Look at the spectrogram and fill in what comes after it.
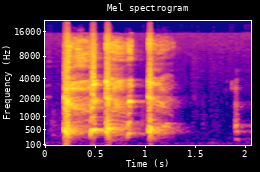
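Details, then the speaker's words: A quick run of about four dry, forceful coughs, deliberately imitated (simulated) by an adult woman demonstrating a cough. "if you have a cold if you smoke a lot you will cough if you cough it's no big deal"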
